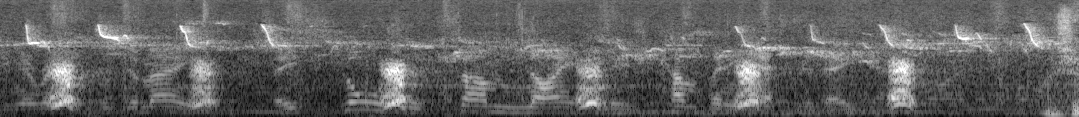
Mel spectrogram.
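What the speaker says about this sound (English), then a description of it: "What's that dog making such a fuss about?" A dog barks and yips repeatedly in the medieval video game Kingdom Come II, a rhythmic series of sharp barks at moderate distance with whimpering tones between them.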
